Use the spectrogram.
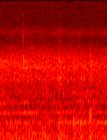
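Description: Steady rumble of a Ramtek–Itwari MEMU passenger train running along the rails, heard from on board as a continuous dense roar with faint rhythmic wheel clatter and no voices.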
